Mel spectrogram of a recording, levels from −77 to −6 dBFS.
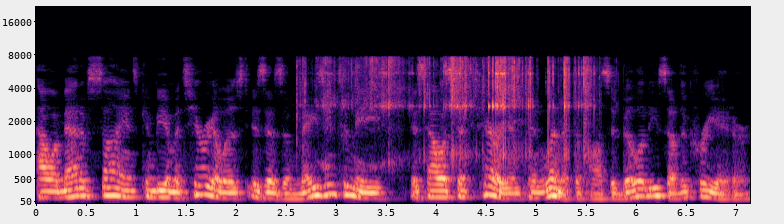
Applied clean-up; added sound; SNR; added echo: none; Coin (dropping) / Glass; 11 dB; reverberation time 0.3 s.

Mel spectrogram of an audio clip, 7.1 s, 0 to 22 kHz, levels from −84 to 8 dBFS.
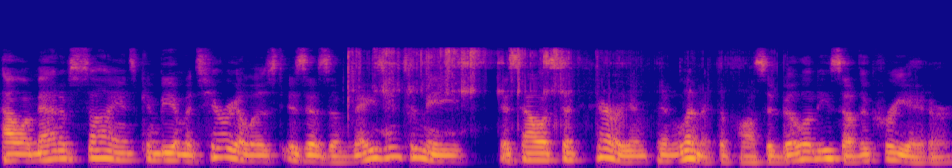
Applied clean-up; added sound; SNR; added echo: neural mask model DeepFilterNet 3.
